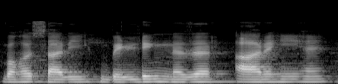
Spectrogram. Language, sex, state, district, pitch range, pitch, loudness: Hindi, male, Uttar Pradesh, Lucknow, 120-125 Hz, 120 Hz, -18 LUFS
